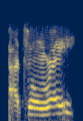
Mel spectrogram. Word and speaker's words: ATUN-RE: That nigga Tank, OSOICE, ATUN-RE, motherfucking partner Baby ATUN-RE. Let me say it right. ATUN-RE.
